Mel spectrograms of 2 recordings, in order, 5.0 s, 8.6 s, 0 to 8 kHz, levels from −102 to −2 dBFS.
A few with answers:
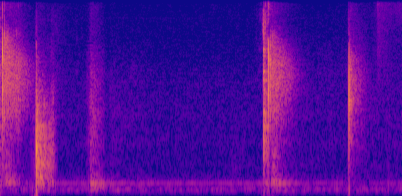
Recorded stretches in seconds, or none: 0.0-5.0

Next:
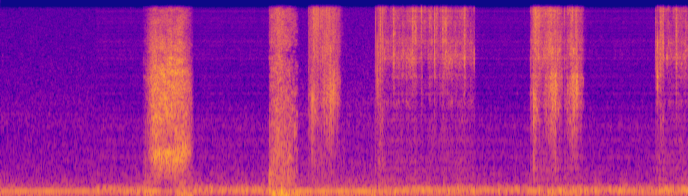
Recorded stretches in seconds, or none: 0.0-1.2; 1.8-2.4; 3.4-4.8

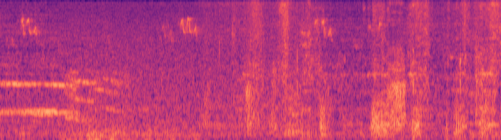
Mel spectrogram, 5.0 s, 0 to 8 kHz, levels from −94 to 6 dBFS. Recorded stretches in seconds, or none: 0.6-3.0

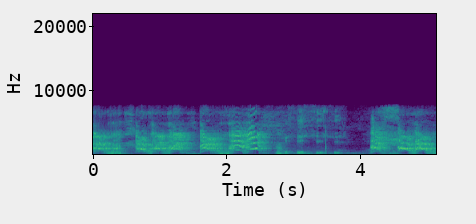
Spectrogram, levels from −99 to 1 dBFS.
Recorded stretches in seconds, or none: 1.0-3.1; 3.8-5.1

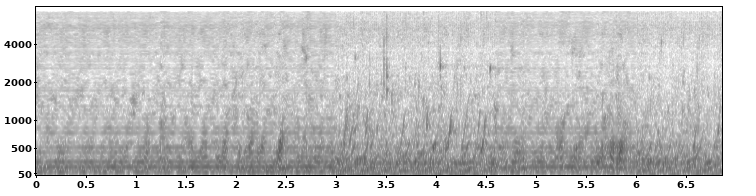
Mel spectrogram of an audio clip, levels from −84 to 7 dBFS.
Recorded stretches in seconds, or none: 3.0-4.6; 6.0-6.9

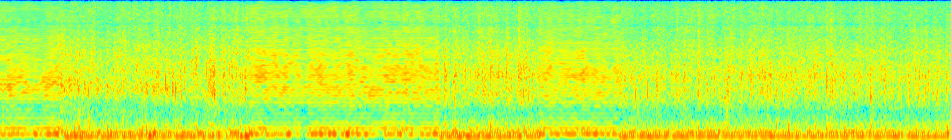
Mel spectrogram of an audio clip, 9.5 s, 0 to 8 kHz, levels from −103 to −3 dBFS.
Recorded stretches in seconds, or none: 0.6-2.5; 4.4-5.4; 6.2-9.5

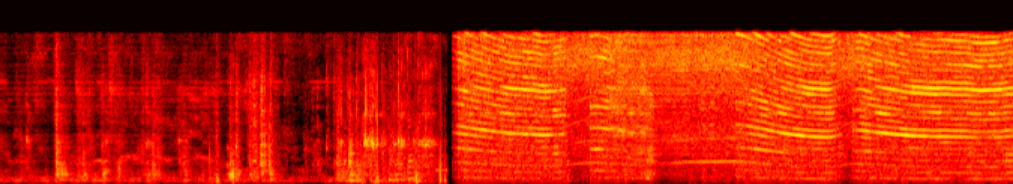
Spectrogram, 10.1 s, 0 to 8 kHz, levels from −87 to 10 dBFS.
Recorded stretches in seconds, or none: 2.4-6.1; 6.9-10.1

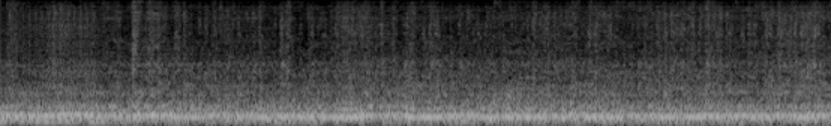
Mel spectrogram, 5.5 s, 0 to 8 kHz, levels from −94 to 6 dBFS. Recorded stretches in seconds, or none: 0.0-0.7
